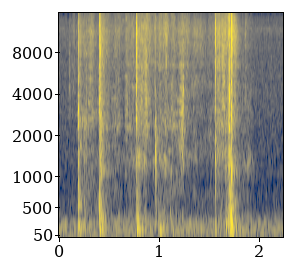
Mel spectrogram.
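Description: A few short rustles and taps from a small hardcover book being handled and its pages flipped, the loudest tap near the end.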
